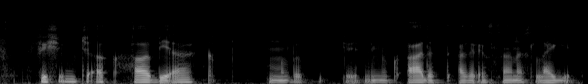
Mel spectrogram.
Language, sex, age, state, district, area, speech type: Kashmiri, male, 30-45, Jammu and Kashmir, Ganderbal, rural, spontaneous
